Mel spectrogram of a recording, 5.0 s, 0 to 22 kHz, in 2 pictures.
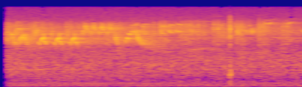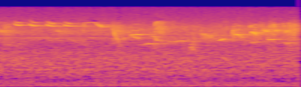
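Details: A young Fieldfare in Munich Botanical Garden on 21 May 2018 gives high, thin, squeaky notes in quick, uneven bursts that fade into softer twittering, over a low rural hum.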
